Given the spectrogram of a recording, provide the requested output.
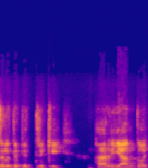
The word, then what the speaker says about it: Harijanto: Harijanto. So the J is silent. Harijanto.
